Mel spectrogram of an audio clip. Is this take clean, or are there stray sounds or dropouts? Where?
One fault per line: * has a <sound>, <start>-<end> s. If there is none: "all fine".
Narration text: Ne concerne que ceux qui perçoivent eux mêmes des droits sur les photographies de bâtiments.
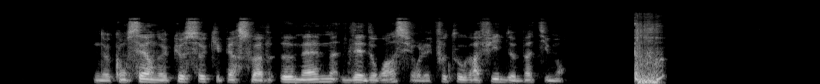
* has a cough, 6.3-6.7 s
